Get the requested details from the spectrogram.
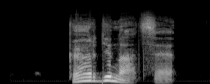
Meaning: coordination, dispatching, managing
- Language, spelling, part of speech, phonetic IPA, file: Russian, координация, noun, [kɐɐrdʲɪˈnat͡sɨjə], Ru-координация.ogg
